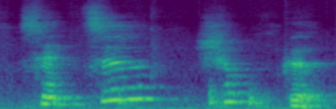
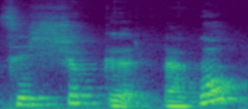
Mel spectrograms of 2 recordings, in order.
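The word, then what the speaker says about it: 接触: 그러면 이 두 개의 발음을 합체를 시켜주게 되면은 세츠, 쇼크 이렇게 읽는 게 아니라 얘를 또 초금으로 바뀌어줘야 되겠죠? 세쇼크라고 읽어주시면 돼요.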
